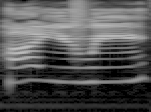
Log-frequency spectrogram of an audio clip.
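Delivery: put-on high Valley Girl accent, laid on. Voicing a game character greeting Yumi, in a Valley Girl voice. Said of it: "I just do another Valley Girl voice".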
